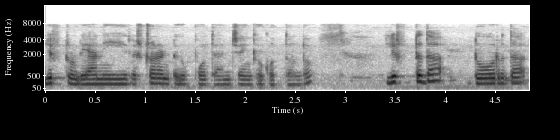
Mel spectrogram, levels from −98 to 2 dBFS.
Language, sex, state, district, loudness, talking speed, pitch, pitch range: Tulu, female, Karnataka, Dakshina Kannada, -20 LUFS, 160 wpm, 195 Hz, 175-215 Hz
